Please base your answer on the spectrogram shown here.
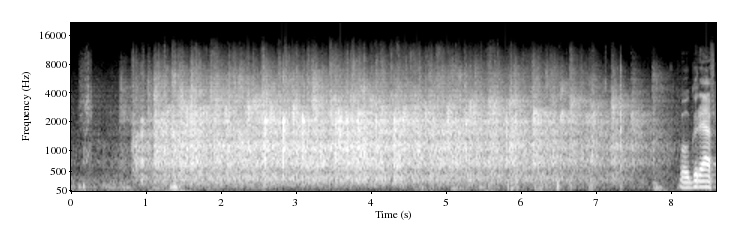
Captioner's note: applause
